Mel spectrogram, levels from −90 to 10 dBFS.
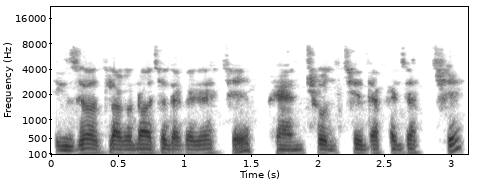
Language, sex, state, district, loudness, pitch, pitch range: Bengali, male, West Bengal, Jhargram, -18 LUFS, 115 Hz, 110-115 Hz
